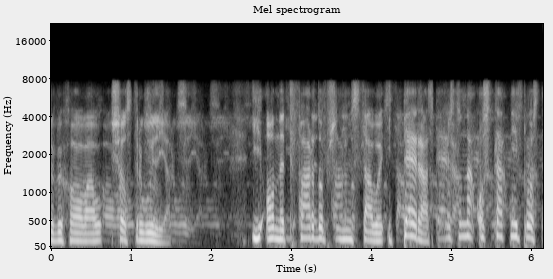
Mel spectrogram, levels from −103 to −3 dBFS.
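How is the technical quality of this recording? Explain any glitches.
The recording has one clear problem, a feedback echo between two devices, heard from 0.41 s to the end. The speech is band-limited to about 7.1 kHz, as HD Voice AMR-WB coding does.

From 0.41 s, each stretch of speech comes back roughly every 0.4 s. Two devices in the same room are on the call. One plays what the other's microphone sent, and that microphone picks it up again. Each echo canceller only removes its own device's playback. The repeats sound thinner and more ringing, peaking at about 16 dB below the speech.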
